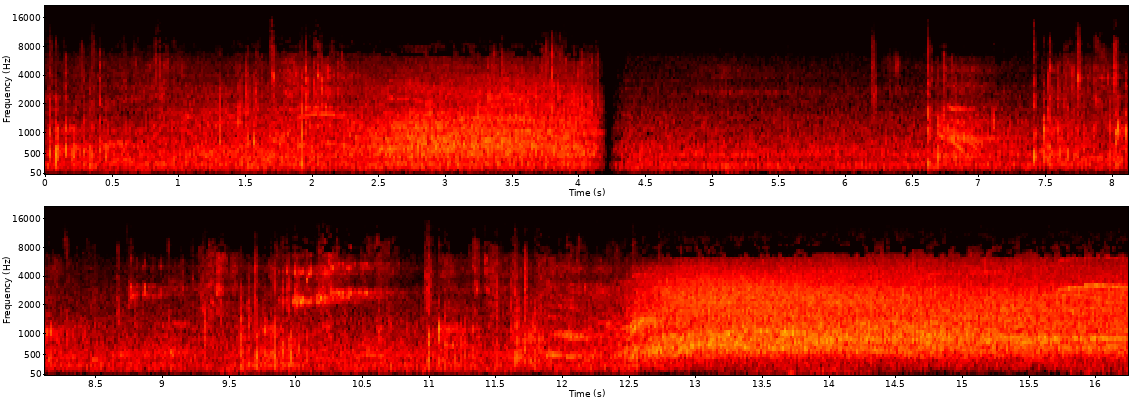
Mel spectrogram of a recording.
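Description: Tennis rally: a string of sharp racket strikes on the ball over a low crowd murmur, then about three-quarters of the way through the arena crowd breaks into loud applause and cheering as the point is won.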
